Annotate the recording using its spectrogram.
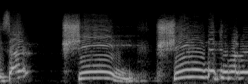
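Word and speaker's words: شين: শিন উচ্চারণ করার সময় শিন মুখ ভর্তি করে, মুখের ভেতরে উজাড় করে দিয়ে মুখটা একদম আওয়াজে মনে হয় মারামারি করতে থাকবে। আপনার এই গাল থেকে ওই গাল, উপর থেকে তালু থেকে নিচের জিহ্বা, ওরা মারামারি করতে থাকবে, মানে আওয়াজকে জায়গা দিতে পারবে না, এত জোরে করে উচ্চারণ করবেন।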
